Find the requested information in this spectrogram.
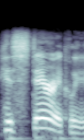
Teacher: Now we don't want to pronounce the AL. The L yes, but the A no.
